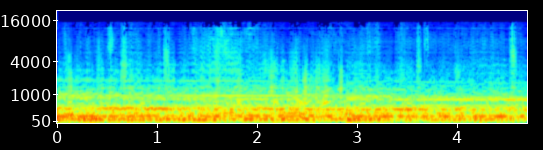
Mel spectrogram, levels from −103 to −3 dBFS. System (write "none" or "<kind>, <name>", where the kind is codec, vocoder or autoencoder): vocoder, BigVGAN v2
